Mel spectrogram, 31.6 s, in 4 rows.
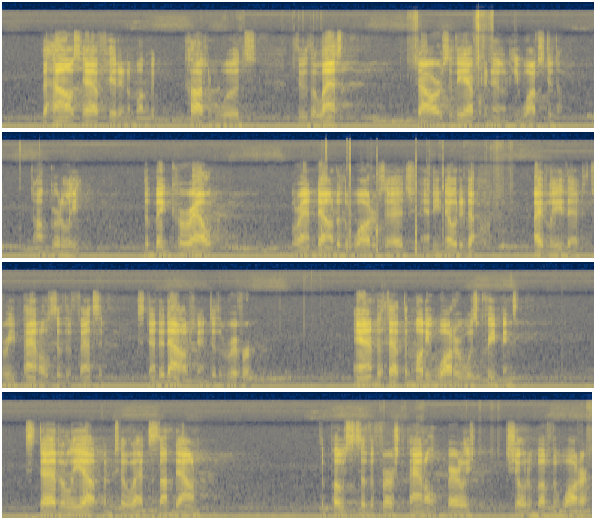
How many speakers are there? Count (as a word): one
